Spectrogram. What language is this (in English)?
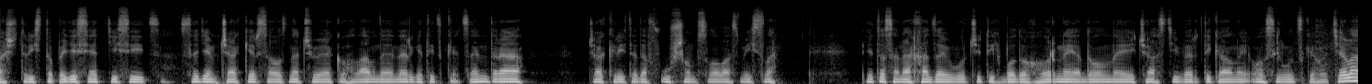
Slovak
